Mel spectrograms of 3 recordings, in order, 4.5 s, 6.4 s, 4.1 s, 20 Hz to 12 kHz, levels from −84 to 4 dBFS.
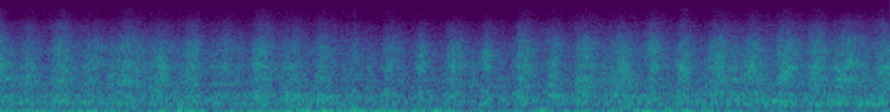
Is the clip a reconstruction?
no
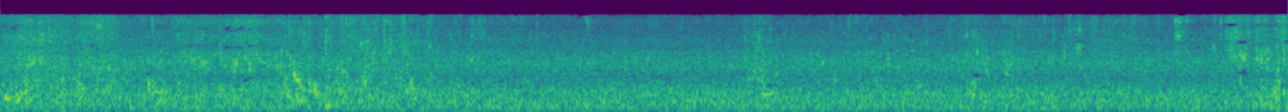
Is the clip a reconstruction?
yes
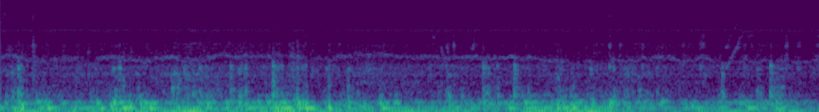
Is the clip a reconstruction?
yes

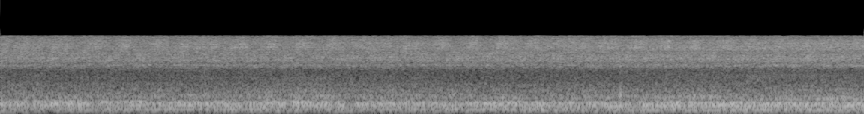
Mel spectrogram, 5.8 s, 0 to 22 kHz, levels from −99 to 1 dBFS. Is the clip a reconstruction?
no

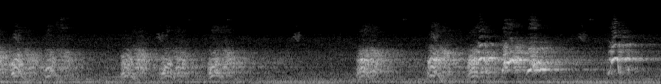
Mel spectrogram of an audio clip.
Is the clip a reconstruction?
yes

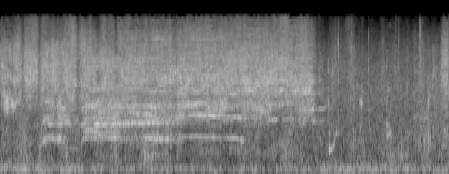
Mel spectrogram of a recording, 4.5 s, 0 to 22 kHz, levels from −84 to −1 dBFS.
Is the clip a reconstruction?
yes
